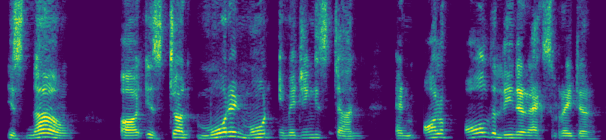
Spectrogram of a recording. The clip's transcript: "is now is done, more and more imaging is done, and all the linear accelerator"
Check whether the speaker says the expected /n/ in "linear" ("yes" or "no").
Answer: no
